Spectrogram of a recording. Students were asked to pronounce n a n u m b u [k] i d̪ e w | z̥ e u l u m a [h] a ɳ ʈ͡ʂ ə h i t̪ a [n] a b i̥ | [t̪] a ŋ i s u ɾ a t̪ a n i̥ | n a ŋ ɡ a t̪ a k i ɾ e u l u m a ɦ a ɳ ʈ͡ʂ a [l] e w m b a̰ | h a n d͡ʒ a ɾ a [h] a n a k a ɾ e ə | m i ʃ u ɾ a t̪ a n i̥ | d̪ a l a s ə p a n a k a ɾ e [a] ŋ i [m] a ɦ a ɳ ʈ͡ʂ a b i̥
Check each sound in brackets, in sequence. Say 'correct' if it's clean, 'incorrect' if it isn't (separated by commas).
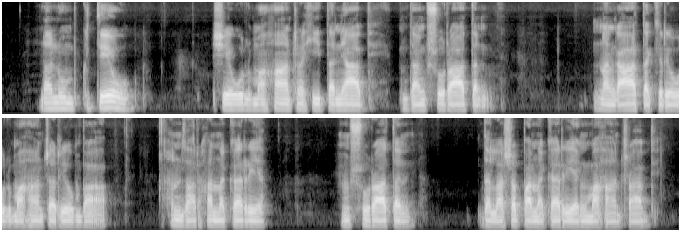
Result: correct, correct, correct, incorrect, incorrect, correct, correct, correct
